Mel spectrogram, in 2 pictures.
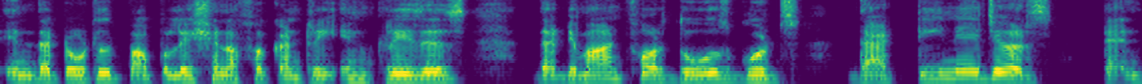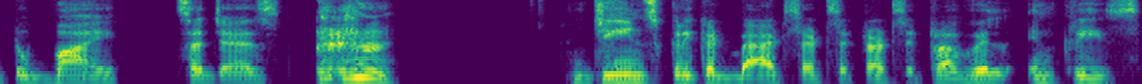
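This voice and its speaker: Putting on a character voice, a man sounds hoarse at a fairly high pitch. He talks at a fairly quick pace. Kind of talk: lecture. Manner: teaching, explaining.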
